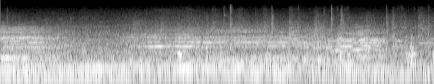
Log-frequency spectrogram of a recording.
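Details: Deep, drawn-out cattle moos, several animals lowing together with strong low harmonics, as cows and bulls are released from a truck.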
